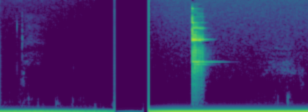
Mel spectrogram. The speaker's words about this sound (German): Ein gutes neues Jahr wünschen wir im PowerQuest CC Studio. Wir haben leider mit Wasser und nicht mit Sekt angestoßen, aber was heißt leider?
